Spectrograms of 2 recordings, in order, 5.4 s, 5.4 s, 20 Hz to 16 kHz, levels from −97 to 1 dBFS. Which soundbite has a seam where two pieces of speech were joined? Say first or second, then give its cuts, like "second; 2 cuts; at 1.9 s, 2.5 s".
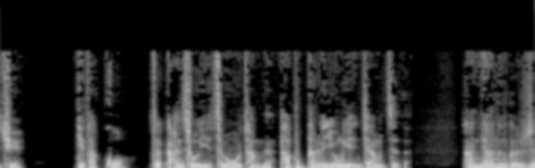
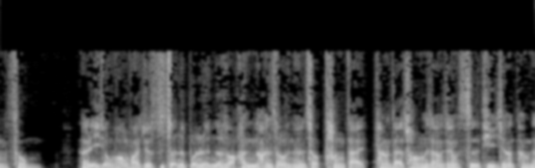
second; 1 cut; at 3.7 s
